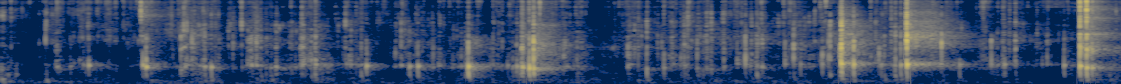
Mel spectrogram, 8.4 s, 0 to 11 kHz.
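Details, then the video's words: Pit bull Oliang works through a raw ostrich paw, a first-time snack meant to polish teeth and exercise the jaw. Quick bites and crunches roughly twice a second, growing louder and sharper toward the end. "Oliang the Pit Bull 1st time eats Raw Ostrich PAW [ASMR] BARF | MUKBANG 動物の咀嚼音 | 犬が生の肉を食べる"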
